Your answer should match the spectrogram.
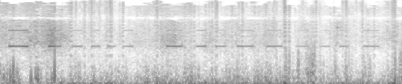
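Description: Wind buffeting the microphone: a loud, uneven low rumble, with a faint thin high-pitched tone running underneath.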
